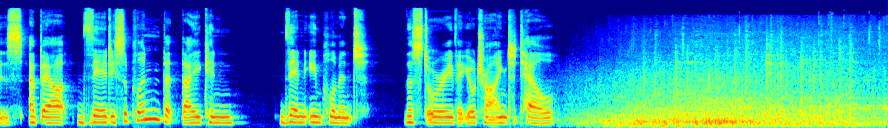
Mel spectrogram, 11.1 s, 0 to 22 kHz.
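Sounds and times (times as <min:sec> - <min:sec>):
speech: 0:00.0 - 0:07.0
train passing on railway tracks: 0:07.0 - 0:11.1.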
